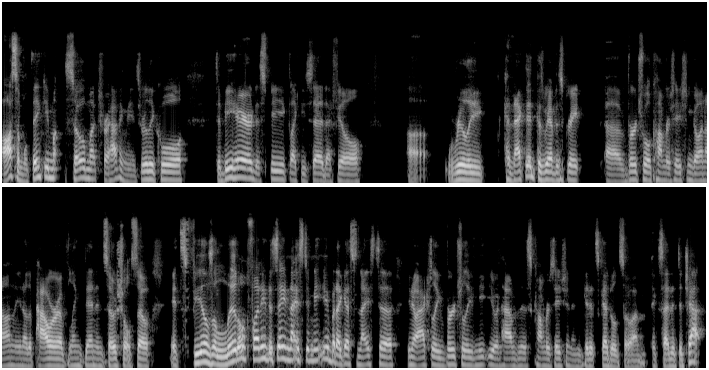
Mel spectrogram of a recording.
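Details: Adult male speaker; normal voice.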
